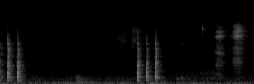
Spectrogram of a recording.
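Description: Two quick knocks on a door, a pause, then a quicker run of three knocks, muffled and fairly quiet, followed by soft breathy sounds.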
